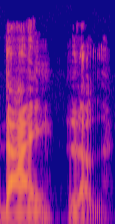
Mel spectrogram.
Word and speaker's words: dialogue: Alors, mot dialogue, ça c'est dialogue. Ça nous a remarqué là, nous a remarqué que l'accent tonique là tombé sous premier syllabe là.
